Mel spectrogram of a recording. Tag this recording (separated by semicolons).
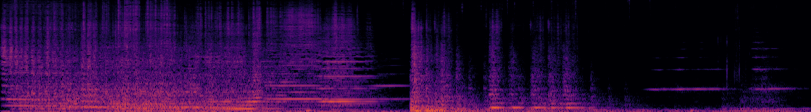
bangs; gate; large; metal; rattles; squeaks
